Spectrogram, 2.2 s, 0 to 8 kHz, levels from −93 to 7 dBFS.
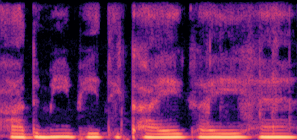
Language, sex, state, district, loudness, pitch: Hindi, female, Jharkhand, Deoghar, -10 LUFS, 195 Hz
